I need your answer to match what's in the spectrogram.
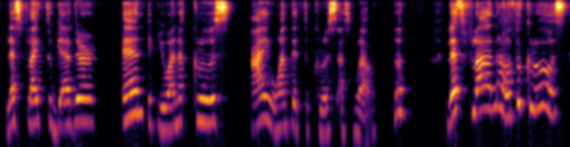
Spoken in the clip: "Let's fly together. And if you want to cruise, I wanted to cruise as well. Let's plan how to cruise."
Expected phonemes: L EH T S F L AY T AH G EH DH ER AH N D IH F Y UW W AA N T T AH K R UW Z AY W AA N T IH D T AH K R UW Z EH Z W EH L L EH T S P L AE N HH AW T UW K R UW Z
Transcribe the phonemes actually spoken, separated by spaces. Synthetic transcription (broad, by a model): L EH T S F L AY T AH G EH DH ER AH N D IH F Y UW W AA N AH K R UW S AY W AA N T IH D T AH K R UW S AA S W EH L L EH T S F L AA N HH AW T UW K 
